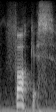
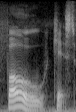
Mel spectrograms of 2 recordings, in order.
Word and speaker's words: focus: So that O is pronounced like the letter O. Focus, O-U, focus.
